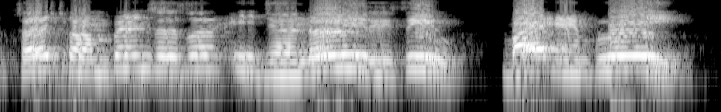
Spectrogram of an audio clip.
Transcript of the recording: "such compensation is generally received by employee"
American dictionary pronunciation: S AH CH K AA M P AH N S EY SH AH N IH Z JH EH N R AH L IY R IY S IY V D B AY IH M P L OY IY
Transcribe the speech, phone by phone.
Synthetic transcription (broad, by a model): S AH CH K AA M P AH N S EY S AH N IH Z JH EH N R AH L IY R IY S IY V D B AY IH M P L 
